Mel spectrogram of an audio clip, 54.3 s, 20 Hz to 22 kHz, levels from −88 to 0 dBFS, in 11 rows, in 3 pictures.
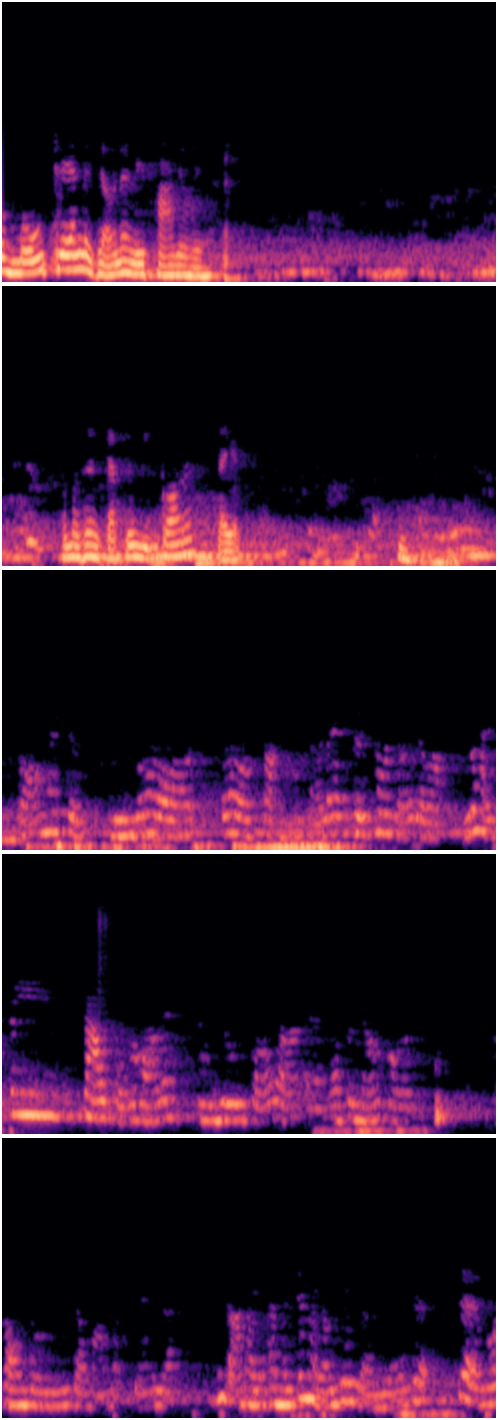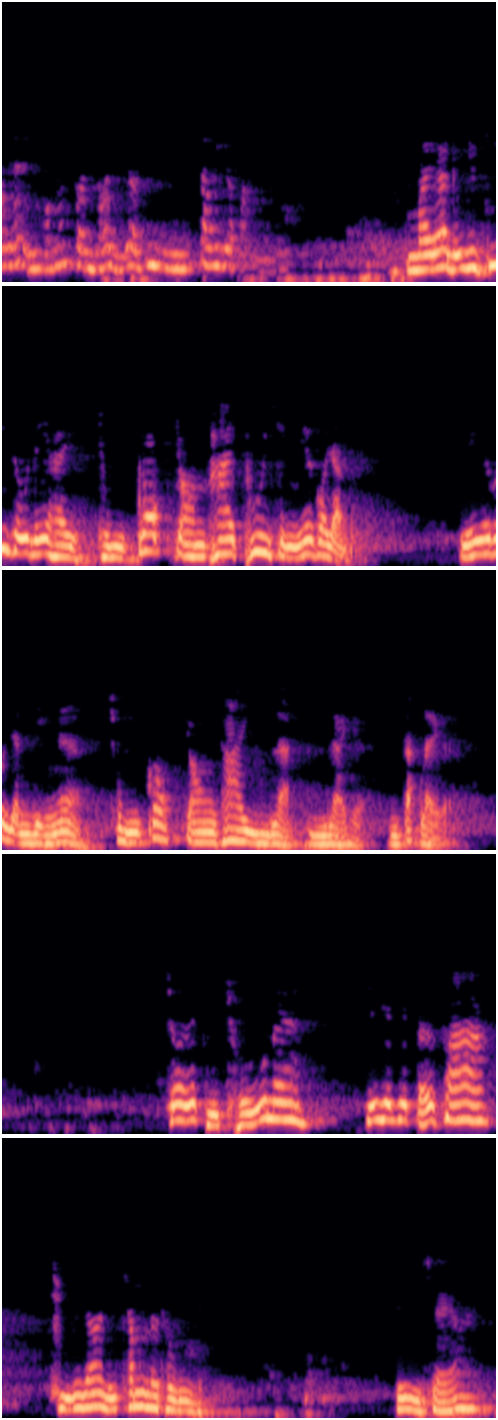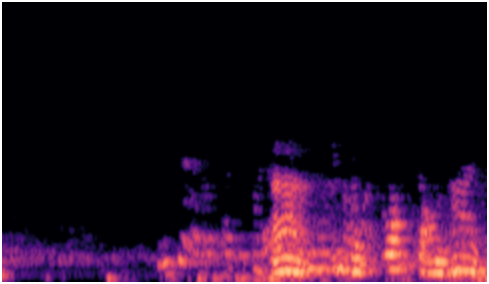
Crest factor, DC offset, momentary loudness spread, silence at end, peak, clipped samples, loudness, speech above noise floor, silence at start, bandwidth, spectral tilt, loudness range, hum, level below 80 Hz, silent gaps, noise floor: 14 dB; under 0.1%; 21 LU; 0 s; -2 dBFS; under 0.1%; -15 LUFS; 41 dB; 0 s; 2.7 kHz; -8.5 dB/octave; 13 LU; none; -34 dBFS; none; -56 dBFS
